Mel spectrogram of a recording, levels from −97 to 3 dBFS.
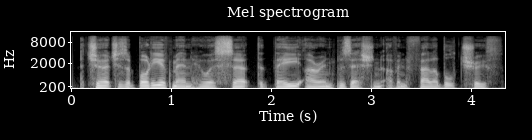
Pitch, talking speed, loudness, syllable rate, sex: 100 Hz, 235 wpm, -20 LUFS, 6.0 syllables/s, male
